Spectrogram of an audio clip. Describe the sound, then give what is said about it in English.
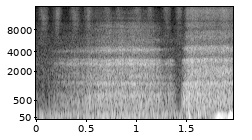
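A person with a cold sniffs through a congested nose. The breathy nasal sound is faint, and a stronger sniff comes near the end. “Woke up with a bit of a cold, so I apologize. You may hear some sniffs.”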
